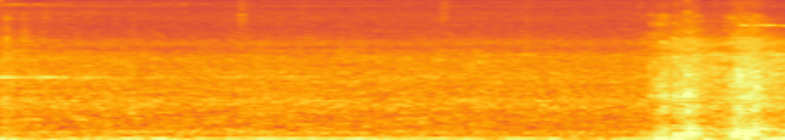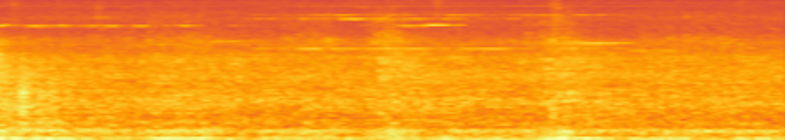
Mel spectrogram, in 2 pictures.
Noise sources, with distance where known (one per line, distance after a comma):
medium-sounding engine, near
